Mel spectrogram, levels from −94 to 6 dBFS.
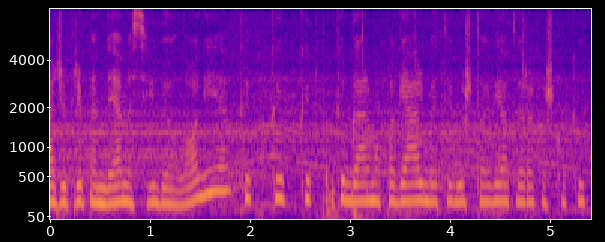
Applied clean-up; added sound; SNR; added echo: none; Motor vehicle (road); 14 dB; none.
